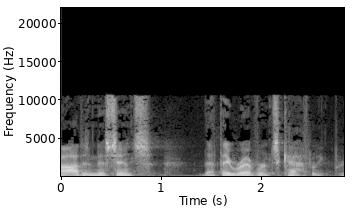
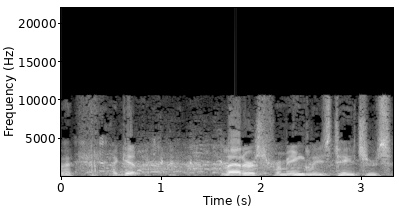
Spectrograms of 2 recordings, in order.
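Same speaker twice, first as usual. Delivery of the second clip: laughing; 5 semitones higher, 5 dB louder than usual. Real, not acted. Preacher laughs at his own English.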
